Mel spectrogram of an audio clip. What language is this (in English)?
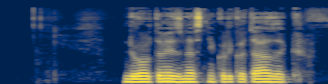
Czech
